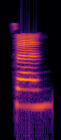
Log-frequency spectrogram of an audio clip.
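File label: "Zān", Chinese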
